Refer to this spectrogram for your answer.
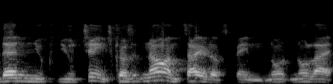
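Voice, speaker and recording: With a slight French accent, a man speaks at a fairly high pitch. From Quebec, Montreal. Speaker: entrepreneur and video editor. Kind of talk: casual chat.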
